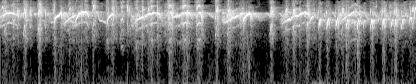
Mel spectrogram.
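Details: Sunbird lure calls for gathering wild birds; fast, crowded high tweets and small rising whistles run continuously through the whole stretch.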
